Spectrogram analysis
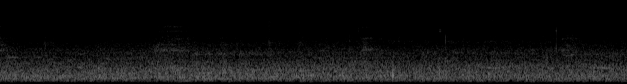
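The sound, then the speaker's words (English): Steady, fairly quiet ambience of a railway station platform where lots of people are hanging about, a continuous wash of rumble and hiss with faint scattered clatter and no clear voices standing out. “lots of people hanging about at this end. Stand there, Vance. Need to look at the trains.”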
